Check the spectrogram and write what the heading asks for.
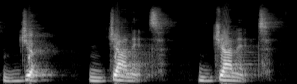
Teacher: It's not strictly plosive, but lots of my students make this fricative. They say Janet, J. But we don't have that friction. It's J, Janet, Janet.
